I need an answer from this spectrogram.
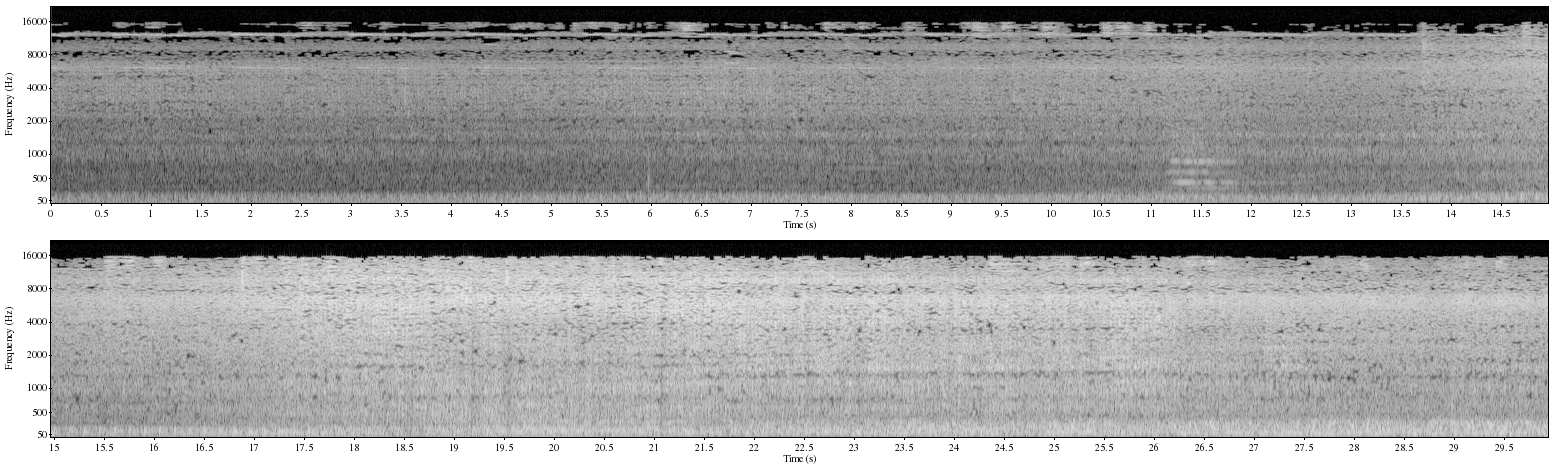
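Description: Diesel locomotive hauling a train of empty coal hoppers approaches, its engine drone growing steadily louder. From about seventeen seconds in, the loco and wagons roll past close by with a loud, steady rumble of engine and wheels on the rails.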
